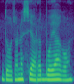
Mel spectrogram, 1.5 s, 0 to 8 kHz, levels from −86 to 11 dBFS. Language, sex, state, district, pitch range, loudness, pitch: Chakma, female, Tripura, Dhalai, 165-180 Hz, -13 LUFS, 170 Hz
